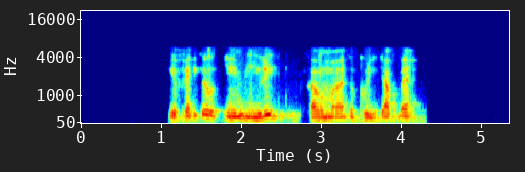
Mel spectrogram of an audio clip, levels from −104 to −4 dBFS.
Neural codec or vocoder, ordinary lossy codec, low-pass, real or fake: codec, 16 kHz, 4.8 kbps, FACodec; Opus, 16 kbps; 5.4 kHz; fake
